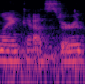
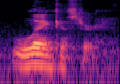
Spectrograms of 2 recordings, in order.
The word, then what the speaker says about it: Lancaster: My boss's boss boss corrected me. Mhm. not Lancaster. And I'm like, "Yeah, I know I say it wrong, but he's like Lancaster."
